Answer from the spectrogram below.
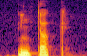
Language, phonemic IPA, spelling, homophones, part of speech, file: French, /tɔk/, toque, toc, noun / verb, Fr-toque.ogg
- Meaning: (noun) 1. toque (a brimless hat) 2. a pillbox hat 3. a type of round brimless hat traditionally worn by certain professions in France, such as university professors or judges 4. toque (a chef's hat)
